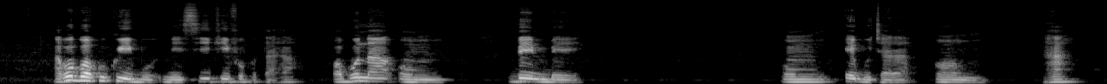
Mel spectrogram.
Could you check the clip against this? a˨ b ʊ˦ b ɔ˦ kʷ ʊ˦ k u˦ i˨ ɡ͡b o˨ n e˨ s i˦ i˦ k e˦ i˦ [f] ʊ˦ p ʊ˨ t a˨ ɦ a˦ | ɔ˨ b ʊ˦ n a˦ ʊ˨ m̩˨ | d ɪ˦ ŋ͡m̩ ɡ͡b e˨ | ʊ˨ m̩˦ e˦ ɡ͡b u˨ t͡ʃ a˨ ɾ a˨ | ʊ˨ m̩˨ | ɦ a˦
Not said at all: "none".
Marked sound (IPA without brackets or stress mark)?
f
